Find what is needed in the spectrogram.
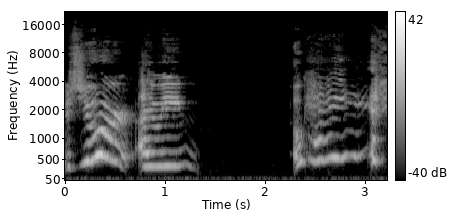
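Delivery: on the verge of tears, very high and loud. Voicing a maid in a story after being asked permission to pass, on the verge of tears. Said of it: "She looks like she's on the verge of tears".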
